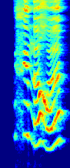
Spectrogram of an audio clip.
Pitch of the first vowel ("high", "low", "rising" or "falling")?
high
